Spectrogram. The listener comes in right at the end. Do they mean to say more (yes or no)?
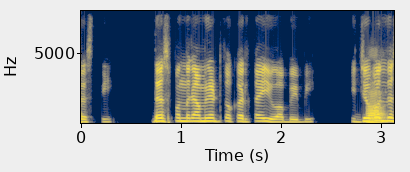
yes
